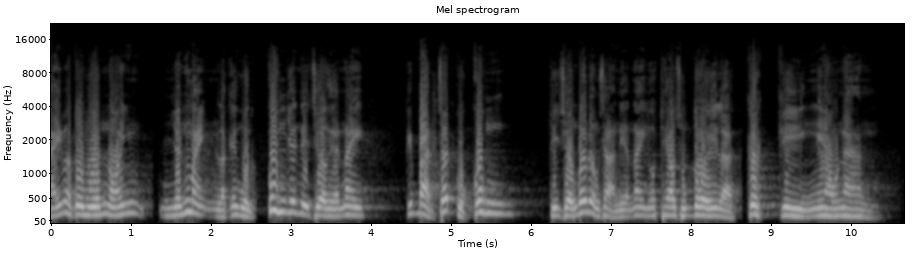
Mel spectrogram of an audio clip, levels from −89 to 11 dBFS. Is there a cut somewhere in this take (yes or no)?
yes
